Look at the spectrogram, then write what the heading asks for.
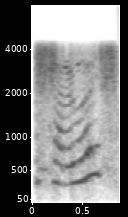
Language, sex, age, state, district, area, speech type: Kashmiri, female, 45-60, Jammu and Kashmir, Kupwara, urban, conversation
